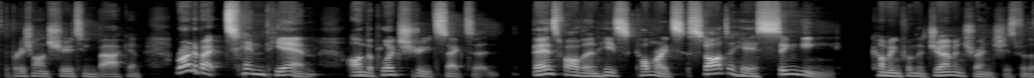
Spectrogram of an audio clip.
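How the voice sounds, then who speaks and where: A man hosting a history podcast, reading a long first-hand account aloud in an expressive storytelling manner. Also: on the low side. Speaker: podcast host.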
